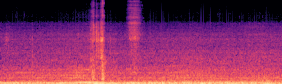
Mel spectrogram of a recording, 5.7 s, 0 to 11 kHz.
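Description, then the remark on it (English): A car drives in traffic in Saskatoon with a steady, low road-and-engine rumble throughout, broken only by a couple of brief clicks and a short hiss partway through. No one speaks. “I'm gonna drive so that it's faster, even though it's probably not faster because of the fucking godforsaken Saskatoon 449 traffic.”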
